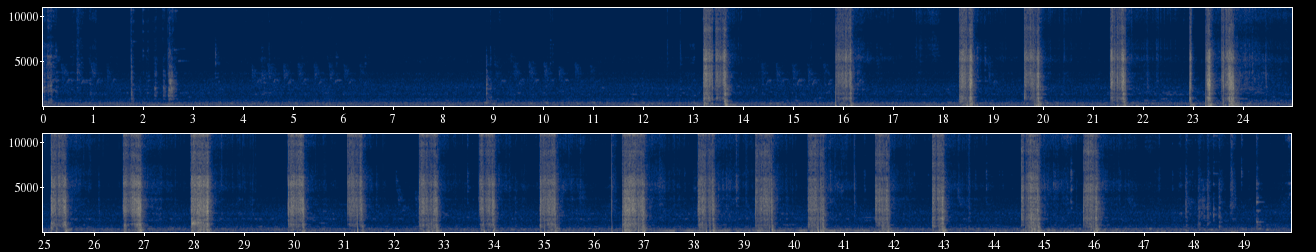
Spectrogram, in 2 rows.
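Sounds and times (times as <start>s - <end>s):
steady low hum: 2.6s - 48.0s
welding arc bursts: 13.2s - 13.9s, 15.9s - 16.5s, 18.3s - 19.0s, 19.6s - 20.2s, 21.4s - 29.2s, 29.9s - 31.7s, 32.5s - 35.8s, 36.4s - 43.6s, 44.5s - 46.8s.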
